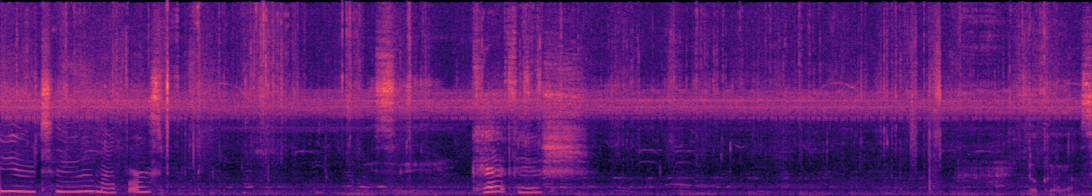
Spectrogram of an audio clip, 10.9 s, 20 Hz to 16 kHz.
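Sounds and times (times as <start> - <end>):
insects trilling: 0.0 - 10.9.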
